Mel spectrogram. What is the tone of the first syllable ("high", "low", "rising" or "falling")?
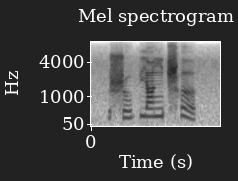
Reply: rising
